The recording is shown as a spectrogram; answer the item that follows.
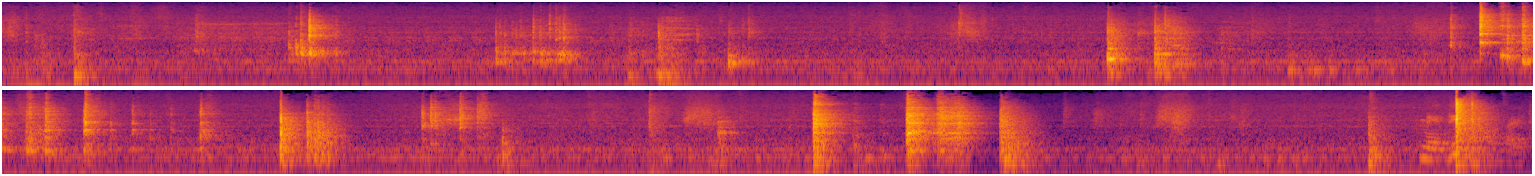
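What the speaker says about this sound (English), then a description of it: "I'm gonna do some dishes." Someone does dishes in a home kitchen, with scattered clinks and clatters of plates, pots and cutlery and cupboard knocks and thuds, some close and sharp, over a quiet room hum.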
